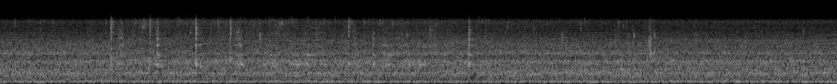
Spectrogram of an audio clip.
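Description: Minced garlic sizzling steadily in hot oil in a nonstick wok. A spatula stirs it, with sharp clicks and pops scattered between about one and seven seconds in.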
